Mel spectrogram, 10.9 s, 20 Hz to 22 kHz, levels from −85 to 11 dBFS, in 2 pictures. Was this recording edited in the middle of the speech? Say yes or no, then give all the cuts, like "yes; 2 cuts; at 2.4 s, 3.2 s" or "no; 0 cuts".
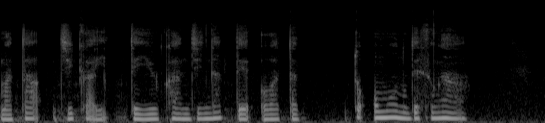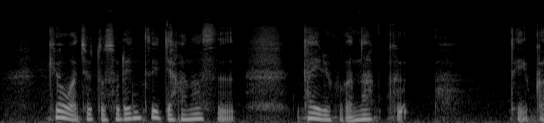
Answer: yes; 1 cut; at 8.3 s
